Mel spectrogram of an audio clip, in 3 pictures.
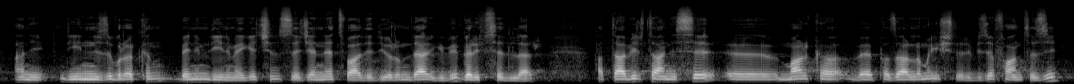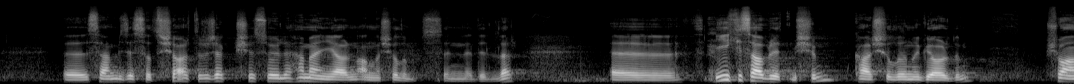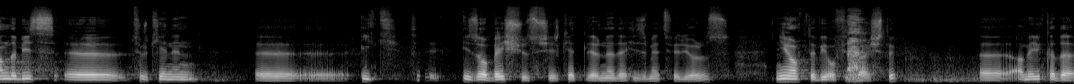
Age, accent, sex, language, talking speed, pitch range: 50-69, native, male, Turkish, 115 wpm, 110-130 Hz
